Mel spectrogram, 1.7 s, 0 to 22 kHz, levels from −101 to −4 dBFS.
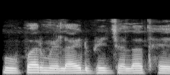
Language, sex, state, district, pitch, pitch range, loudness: Chhattisgarhi, male, Chhattisgarh, Jashpur, 125 Hz, 120-125 Hz, -17 LUFS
